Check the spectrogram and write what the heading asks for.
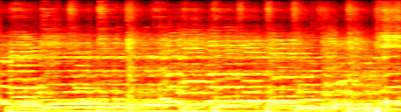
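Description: A live band playing an instrumental passage with guitar to the fore, over bass and a steady beat, with no singing.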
